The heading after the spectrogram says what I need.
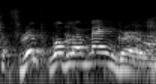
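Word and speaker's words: Raymond Luxury-Yacht: No, it's spelt Raymond Luxury Yacht, but it's pronounced Throat Wobbler Mangrove.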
